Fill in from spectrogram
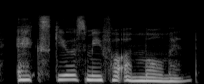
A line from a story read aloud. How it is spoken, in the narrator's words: his mother says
